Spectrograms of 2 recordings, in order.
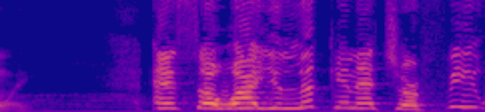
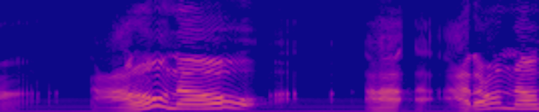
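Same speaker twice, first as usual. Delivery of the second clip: put-on stammering little boy voice, quieter; 3 semitones lower, 10 dB quieter than usual. Retelling a story where a boy answers the grocer: imitating the little boy stammering.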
